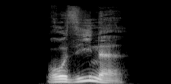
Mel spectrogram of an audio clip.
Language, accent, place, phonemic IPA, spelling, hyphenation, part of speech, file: German, Germany, Berlin, /ʁoˈziːnə/, Rosine, Ro‧si‧ne, noun, De-Rosine.ogg
- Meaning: raisin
